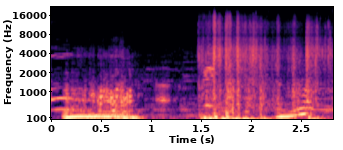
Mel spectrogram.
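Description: A deep, drawn-out roar opens, followed by a burst of heavy, crunching impacts and a second rising roar, loud: a lion repeatedly pounding a person into the ground, then giving a triumphant roar.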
